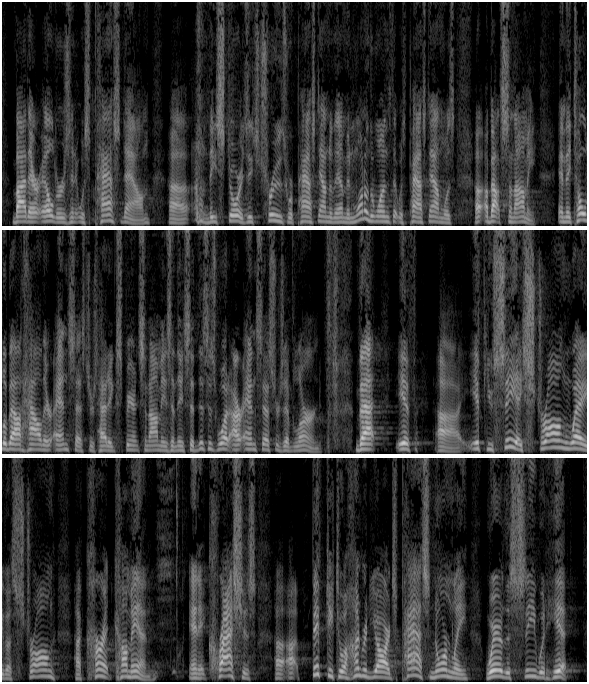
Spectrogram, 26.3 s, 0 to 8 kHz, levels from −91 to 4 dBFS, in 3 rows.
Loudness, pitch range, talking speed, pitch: -31 LUFS, 160-205 Hz, 185 wpm, 180 Hz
